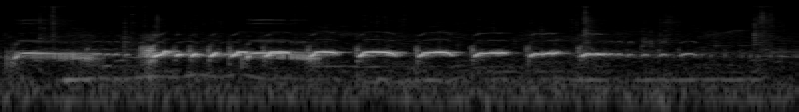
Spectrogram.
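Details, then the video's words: Local zebra dove at a bird farm in Bekasi, West Java, singing vigorously with a big voice to raise mating drive; an unbroken run of quick, evenly pulsed cooing notes fading toward the end. "Perkutut lokal GACOR suara besar NAIKAN BIRAHI"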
